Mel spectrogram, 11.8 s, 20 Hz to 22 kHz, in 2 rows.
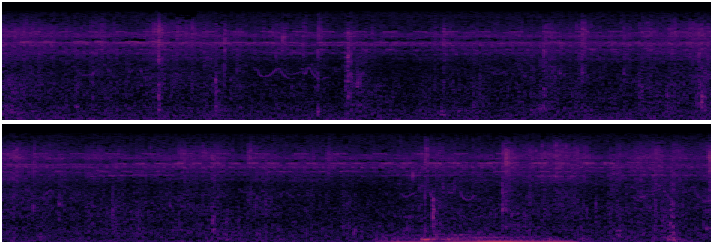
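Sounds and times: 
faint insect hiss: 0.0 - 11.8
African elephant fart in the African savanna: 9.0 - 10.8.

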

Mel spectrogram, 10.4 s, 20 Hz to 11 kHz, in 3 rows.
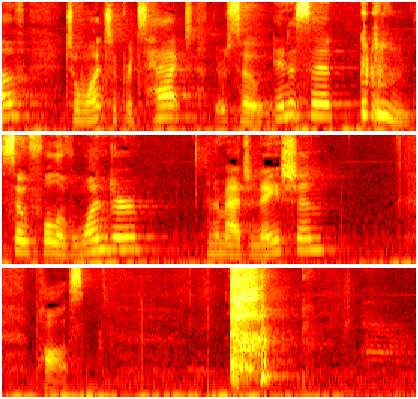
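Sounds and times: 
speech: 0.0 - 6.3, 7.2 - 7.8
person with a cough drop in their mouth coughing: 3.0 - 3.4, 8.8 - 10.3.

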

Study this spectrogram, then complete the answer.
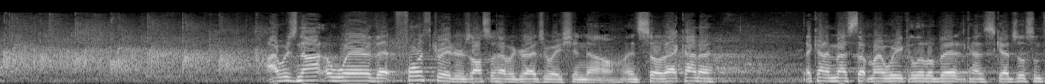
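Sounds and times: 
crowd clapping steadily: 0.0 - 3.5
speech: 2.6 - 7.4, 8.0 - 10.4.

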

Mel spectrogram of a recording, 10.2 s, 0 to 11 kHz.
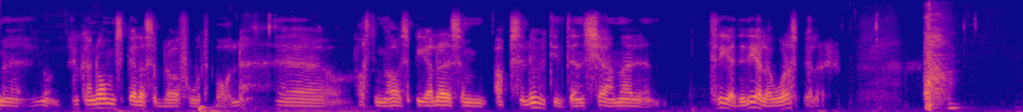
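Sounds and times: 
speech: 0.0 - 8.4, 9.2 - 9.6
person clearing throat: 9.2 - 9.7
person coughing: 9.2 - 9.7.

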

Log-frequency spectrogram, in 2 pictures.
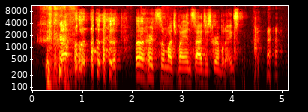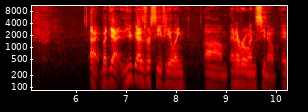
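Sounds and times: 
person acting out a wet sputtering cough as if coughing up blood: 0.2 - 2.0
speech: 0.2 - 5.0, 6.3 - 10.2.

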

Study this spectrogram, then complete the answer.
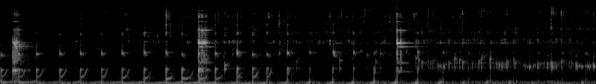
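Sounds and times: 
wine poured into a wine glass: 0.2 - 5.9.

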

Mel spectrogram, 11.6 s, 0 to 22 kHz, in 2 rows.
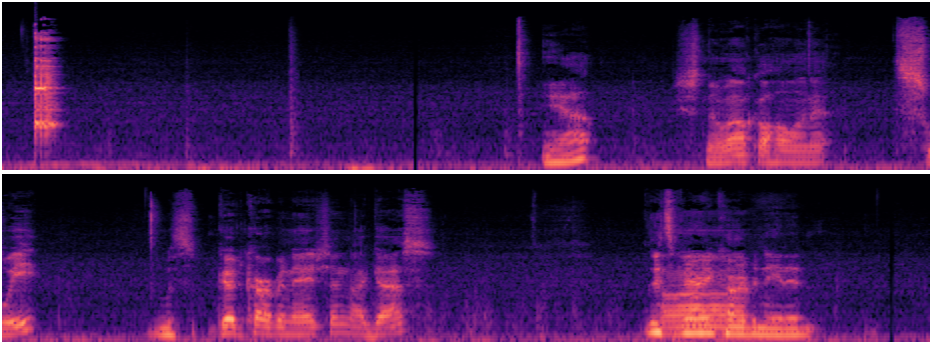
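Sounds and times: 
quiet low hum: 0.0 - 11.5
glasses clinking in a toast: 0.1 - 0.4
speech: 3.4 - 6.1, 6.7 - 8.6, 9.8 - 11.0.

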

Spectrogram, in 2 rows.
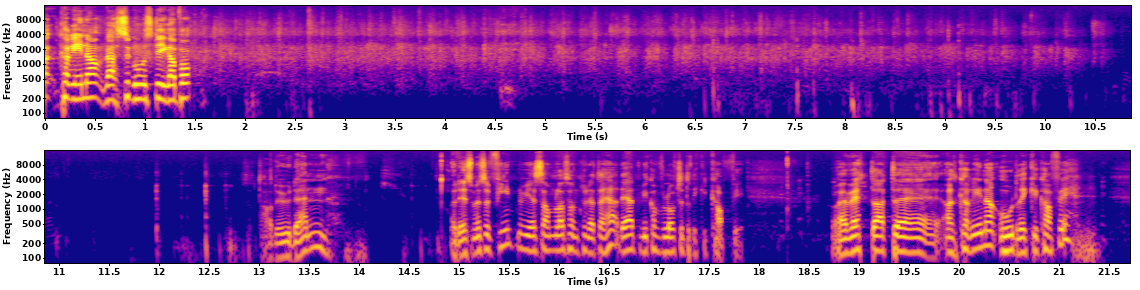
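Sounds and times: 
speech: 0.0 - 1.6, 13.3 - 13.9, 14.9 - 21.5
audience applause welcoming a talent-show finalist: 0.0 - 10.8.

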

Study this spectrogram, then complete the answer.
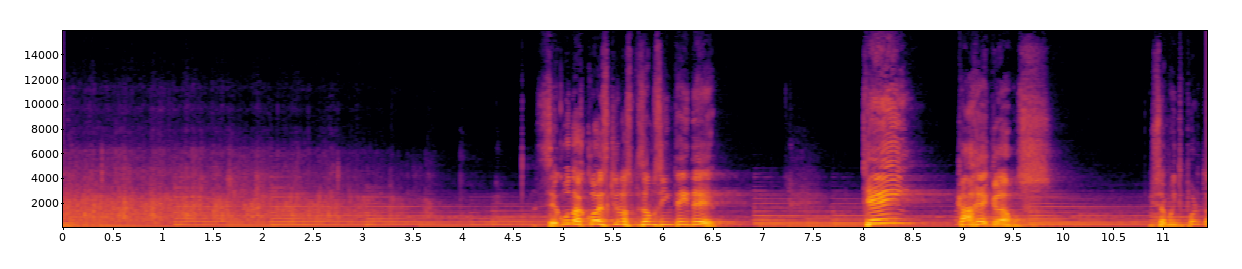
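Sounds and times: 
crowd clapping and applauding: 0.0 - 4.3
sustained keyboard chords: 0.0 - 11.4
speech: 4.8 - 6.6, 8.0 - 8.4, 9.0 - 9.8, 10.9 - 11.4.

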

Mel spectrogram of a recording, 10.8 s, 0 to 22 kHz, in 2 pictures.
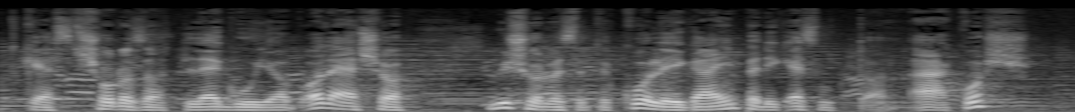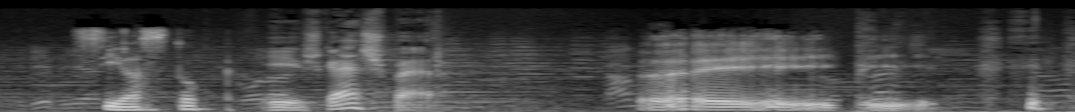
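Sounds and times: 
speech: 0.2 - 7.7, 8.6 - 10.7
woman's voice breaking up in Skype audio glitch: 8.6 - 10.1
laughter: 8.6 - 10.7.

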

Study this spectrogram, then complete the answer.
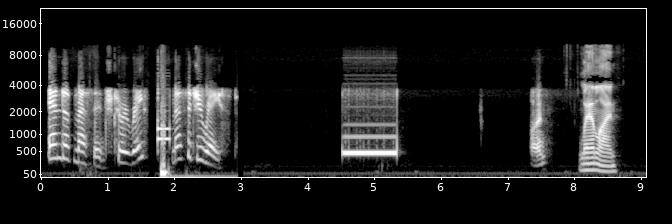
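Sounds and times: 
speech: 0.1 - 2.8, 7.4 - 8.7
landline telephone ringing with electronic tone: 4.5 - 5.4.

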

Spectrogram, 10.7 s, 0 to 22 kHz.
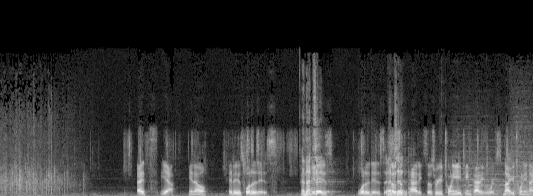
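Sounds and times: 
hands clapping: 0.0 - 1.8
speech: 2.8 - 10.6.

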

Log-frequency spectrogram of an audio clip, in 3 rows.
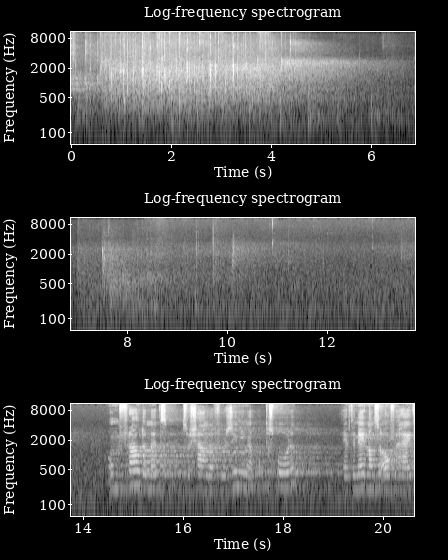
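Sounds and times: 
audience applause welcoming a guest: 0.0 - 5.5
speech: 14.6 - 18.6, 19.2 - 20.6.

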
